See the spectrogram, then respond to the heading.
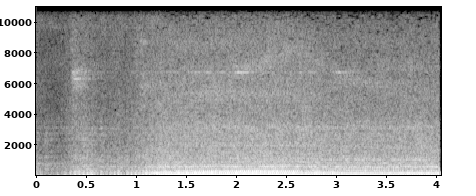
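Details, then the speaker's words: Barn-find Audi S3 parked nine years, with new plugs, on its first runs; uneven, lumpy, stumbling running under a low rumble, which the owner suspects is mostly from bad old fuel and a very old fuel filter. "Now, as you can see, it is running really rough, and I genuinely do think that mostly this is caused by the bad fuel and a really old fuel filter."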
